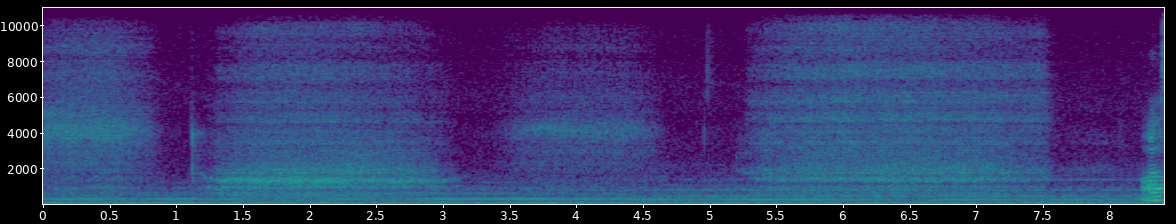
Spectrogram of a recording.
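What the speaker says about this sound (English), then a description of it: "2 full breaths here" Slow, deep breaths during a seated yoga twist, two full inhale-exhale cycles of soft airy hissing, close and quiet against a faint background hum.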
